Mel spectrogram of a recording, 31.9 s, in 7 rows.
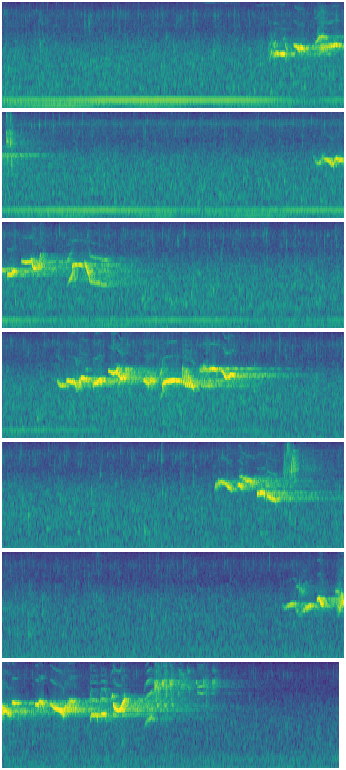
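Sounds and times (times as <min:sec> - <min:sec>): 
bird song of whistled warbling notes: 0:00.0 - 0:17.7, 0:21.1 - 0:22.6, 0:26.6 - 0:30.5
constant low mechanical hum: 0:00.0 - 0:26.5.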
